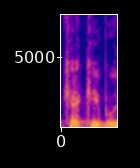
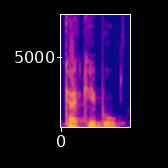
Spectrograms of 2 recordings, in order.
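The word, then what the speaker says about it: kakeibo: Alors Kakebo, ça s'écrit de deux manières, de deux façons. Donc K-A-K-E-I-B-O, mais il y a aussi, donc quand on enlève le I, donc Kakebo. Hein, vous pouvez voir ici, Kakebo en français.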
